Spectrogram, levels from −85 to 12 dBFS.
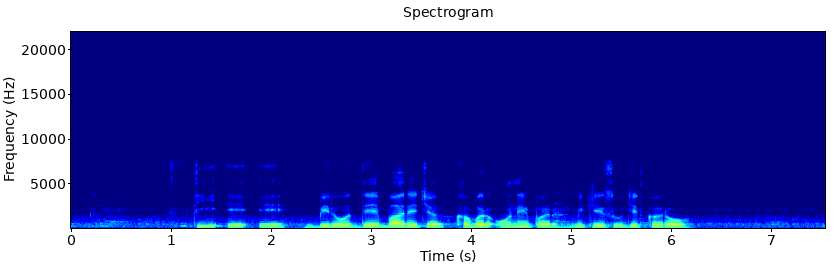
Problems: none marked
